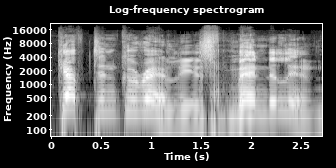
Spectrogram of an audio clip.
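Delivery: half-hearted Italian accent, slowed down; a shy mock Italian accent on the movie title. Shown as a demonstration. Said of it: "I wanted you to say that in an Italian accent".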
